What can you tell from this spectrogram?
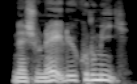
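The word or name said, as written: nationaløkonomi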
